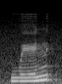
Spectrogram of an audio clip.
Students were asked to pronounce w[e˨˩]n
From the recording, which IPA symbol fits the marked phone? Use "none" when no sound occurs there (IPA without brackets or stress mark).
e˦˥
